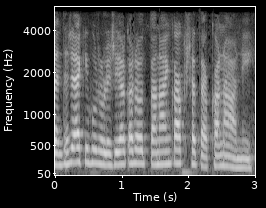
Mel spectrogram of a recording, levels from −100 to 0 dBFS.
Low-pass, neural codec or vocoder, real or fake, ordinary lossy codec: 5.4 kHz; none; real; AAC, 32 kbps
